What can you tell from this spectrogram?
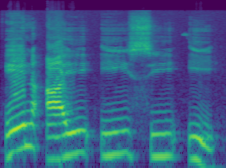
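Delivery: letters drawn out one by one, very slow; drawn-out letter spelling. Shown as a demonstration. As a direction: spell each letter slowly for the class. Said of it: "spelling out letters".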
